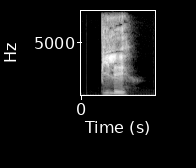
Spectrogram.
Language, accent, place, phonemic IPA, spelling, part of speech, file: French, France, Lyon, /pi.le/, piler, verb, LL-Q150 (fra)-piler.wav
- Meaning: 1. to crush 2. to slam on the brakes of a vehicle, making it come to a sudden stop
